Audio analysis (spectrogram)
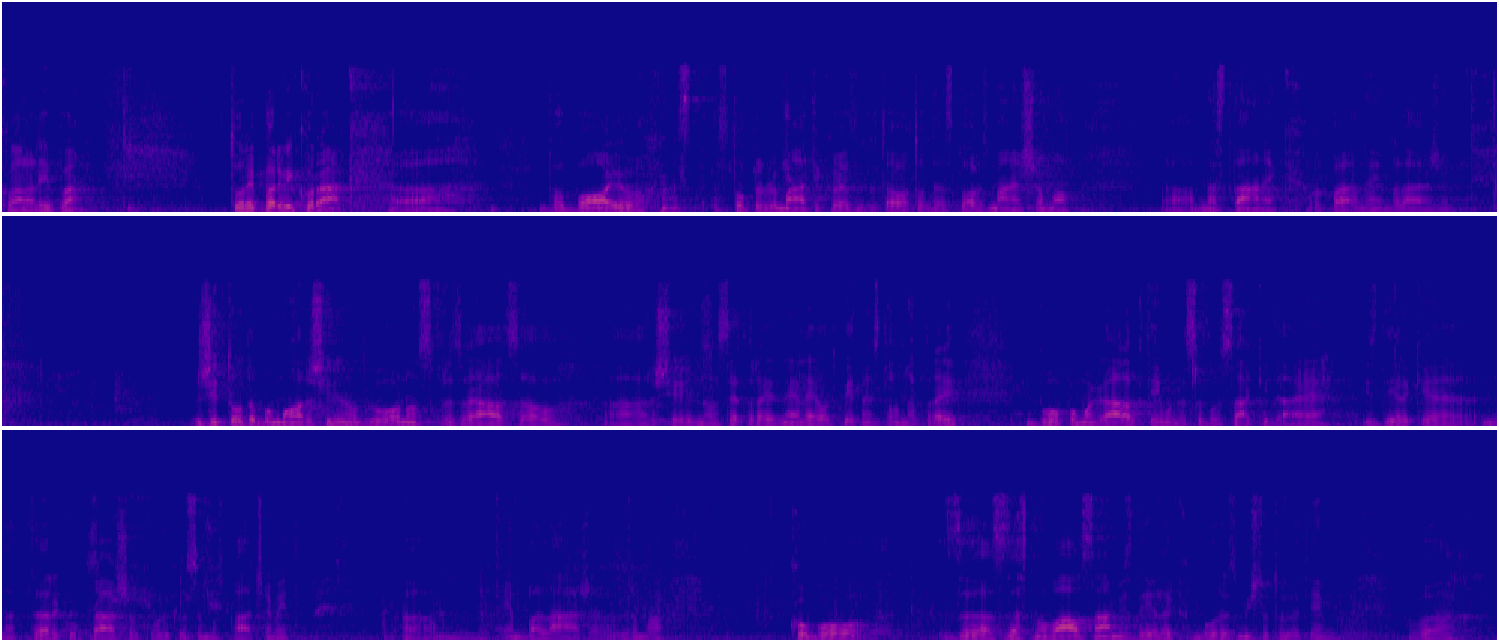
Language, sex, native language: Slovenian, male, Slovenian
